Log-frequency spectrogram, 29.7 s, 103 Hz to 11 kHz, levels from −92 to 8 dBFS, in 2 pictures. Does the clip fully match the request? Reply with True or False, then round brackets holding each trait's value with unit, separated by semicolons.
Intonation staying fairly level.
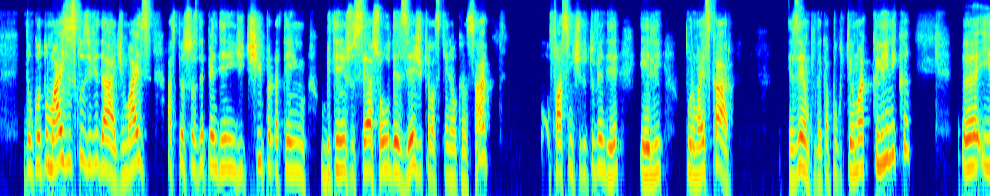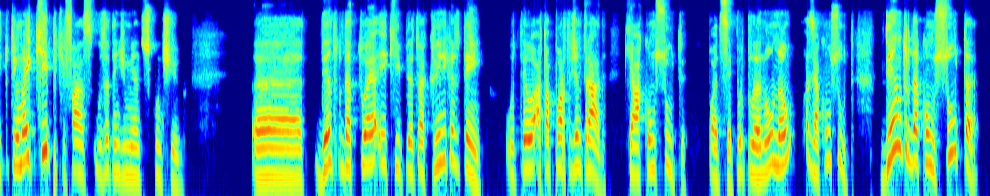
False (4.2 semitones)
